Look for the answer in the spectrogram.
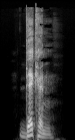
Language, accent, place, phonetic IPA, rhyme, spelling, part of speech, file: German, Germany, Berlin, [ˈdɛkn̩], -ɛkn̩, Decken, noun, De-Decken.ogg
- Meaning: plural of Decke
